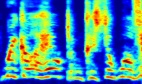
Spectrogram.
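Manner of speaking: put-on a fussy old villager rushing to help; old man in a hurry. A narrator's reading. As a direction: gabble as you run uphill. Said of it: "old man running, he said".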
